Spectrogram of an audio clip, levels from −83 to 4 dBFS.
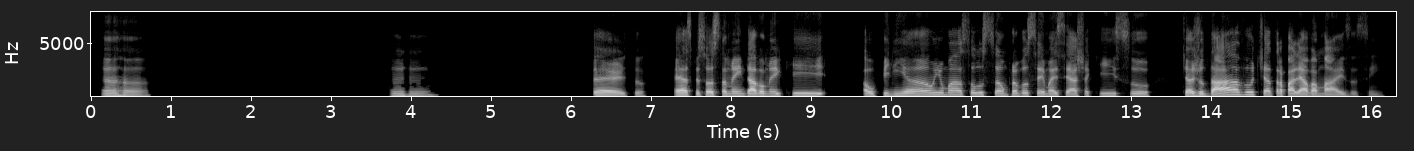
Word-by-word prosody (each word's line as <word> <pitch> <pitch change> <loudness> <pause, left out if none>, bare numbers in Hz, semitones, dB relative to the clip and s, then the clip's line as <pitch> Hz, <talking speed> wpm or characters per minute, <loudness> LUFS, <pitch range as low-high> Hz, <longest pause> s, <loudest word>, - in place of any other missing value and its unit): Aham. 145 -1 -4 3.0
Uhum. 165 +2 -9 1.9
Certo. 130 -4 +1 0.3
É, 150 +1 +5
as 145 -1 +5
pessoas 160 +1 +1
também 165 -1 -1
davam 160 0 +5
meio 165 0 -3
que 175 -2 -2 0.4
a - - 0
opinião 175 +3 0
e 205 - -1
uma 200 -1 -1
solução 195 -2 -2
pra 185 +1 -1
você. 190 -3 -3
Mas 150 -1 -1
você 160 - -3
acha 155 +1 -1
que 165 +1 -18
isso 160 -2 -6 0.4
te - - 0
ajudava 160 +9 +5
ou 225 - +1
te 210 -3 -4
atrapalhava 160 -5 +3
mais, 120 -5 -2
assim? 120 0 -23
160 Hz, 105 wpm, -23 LUFS, 150-175 Hz, 3.0 s, É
